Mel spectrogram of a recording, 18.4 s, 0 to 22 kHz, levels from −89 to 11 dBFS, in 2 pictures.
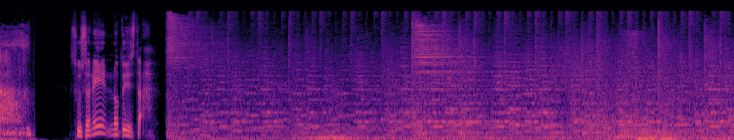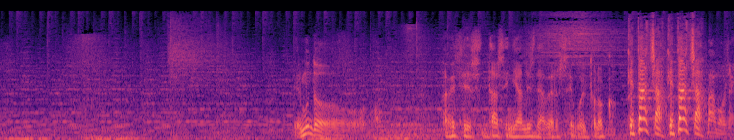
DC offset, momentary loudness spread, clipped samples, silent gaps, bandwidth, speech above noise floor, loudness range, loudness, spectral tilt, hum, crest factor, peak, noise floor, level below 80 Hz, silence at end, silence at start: under 0.1%; 23 LU; under 0.1%; none; 16.5 kHz; 38 dB; 16 LU; -20 LUFS; -4 dB/octave; none; 20 dB; -2 dBFS; -55 dBFS; -36 dBFS; 0 s; 0 s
